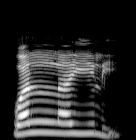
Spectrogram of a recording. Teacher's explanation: Wallaili, seperti yang ayat pertama tadi, jadi alif lamnya tidak dibaca. Karena alif lam bertemu dengan lam, jadi lamnya hanya dibaca satu. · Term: idgham syamsiyah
